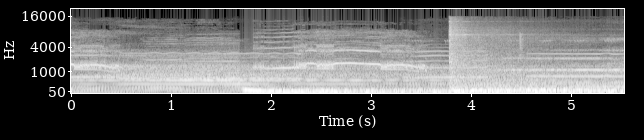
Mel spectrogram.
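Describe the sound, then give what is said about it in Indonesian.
A possessed woman screams as if in pain when an elder grips her big toe, loud and drawn out, her wavering cry held over a heavy low rumble, with a sudden harsh burst of noise partway through. “Karena yang dia lakuin, cuma megang jempol kakinya, tiba-tiba dia teriak kayak kesakitan.”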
